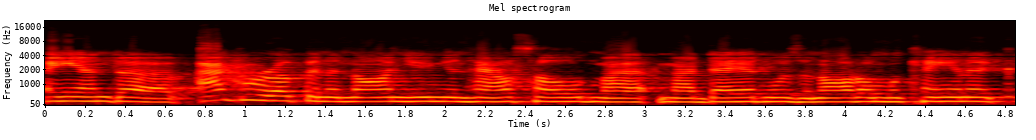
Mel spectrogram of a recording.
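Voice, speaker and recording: A Southern accent at a moderate pace, with monotone, flat intonation, audible room echo and noticeable background noise. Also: woman. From Kentucky, Louisville. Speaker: union official and letter carrier. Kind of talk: radio interview.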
